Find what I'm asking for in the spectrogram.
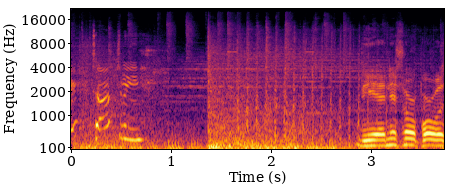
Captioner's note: helicopter blades whirring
